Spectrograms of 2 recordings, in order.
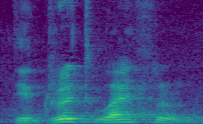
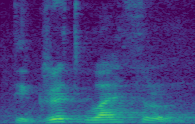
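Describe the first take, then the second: First: The t at the end of 'white' is dropped. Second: The t at the end of 'white' is dropped.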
